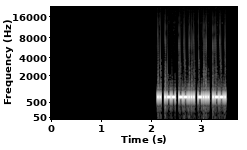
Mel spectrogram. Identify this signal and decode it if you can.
Morse code, heard as a keyed tone, about 52 wpm, 700 Hz. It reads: IW7BP
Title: DXCC-100 Call Signs - 5 Characters - Repeated 3x - 50wpm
